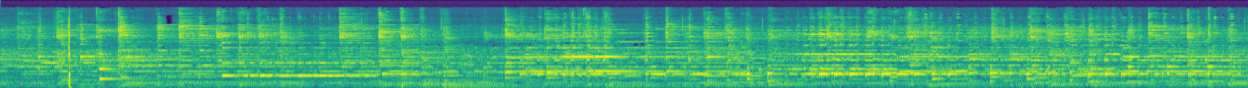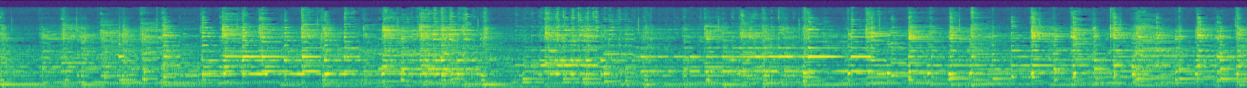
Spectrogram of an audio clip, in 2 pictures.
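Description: Acoustic string band of banjo, mandolins and acoustic guitar playing an instrumental passage together in a bluegrass style, with a single sharp click about a second in.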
